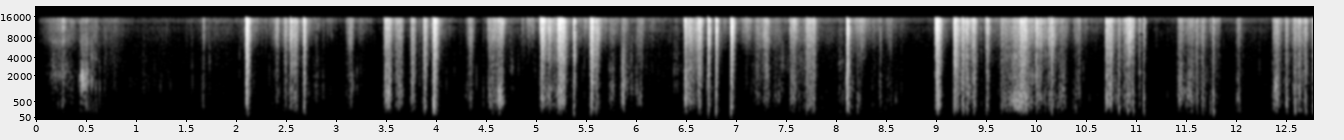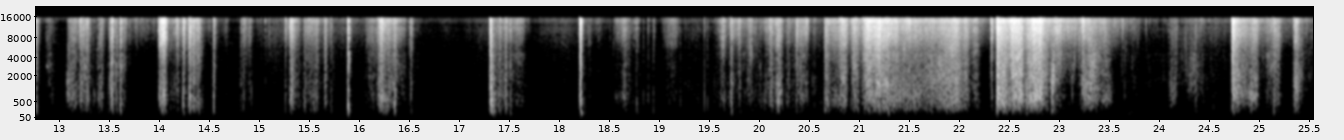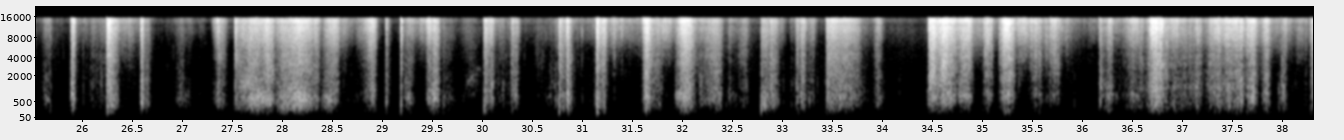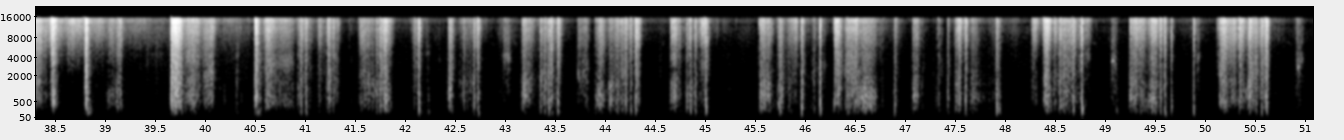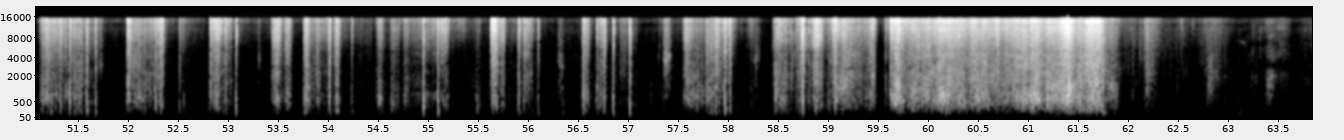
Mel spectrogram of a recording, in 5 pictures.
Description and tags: Snow and shovel
Different snow sounds, footsteps shovel and more
cold, footsteps-in-snow, shovel, snow, snow-sounds, winter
